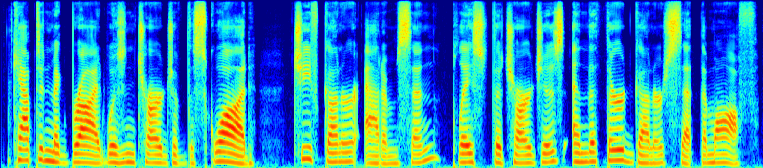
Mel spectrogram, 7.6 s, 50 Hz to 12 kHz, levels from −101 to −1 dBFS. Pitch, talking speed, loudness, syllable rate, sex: 170 Hz, 165 wpm, -20 LUFS, 4.6 syllables/s, female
